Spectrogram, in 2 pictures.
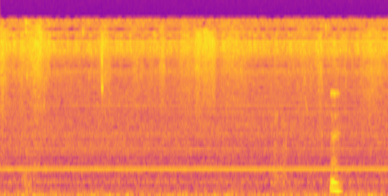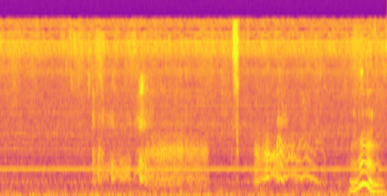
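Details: Siamese kitten throwing a tantrum over treats, ready to fight anyone who tries to separate it from them; after quiet, several low wavering, harmonic yowls and growls come in the last four seconds over a steady electrical hum.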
